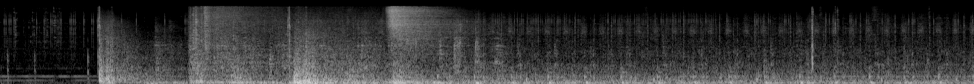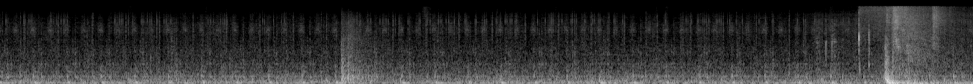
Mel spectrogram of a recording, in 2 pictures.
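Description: A spacecraft's thrusters roar with a deep rumble.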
